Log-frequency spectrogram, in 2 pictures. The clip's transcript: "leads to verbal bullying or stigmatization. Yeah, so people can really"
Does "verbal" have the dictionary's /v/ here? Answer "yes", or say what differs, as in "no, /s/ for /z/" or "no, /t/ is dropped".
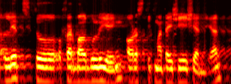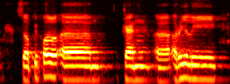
no, /f/ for /v/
